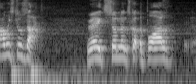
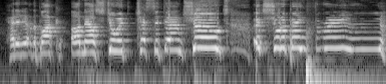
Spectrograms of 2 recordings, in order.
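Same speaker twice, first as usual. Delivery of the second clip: rising to a high, loud yell on the shot; building from excited call-up to a yelled Shoots; excited commentary; 11 semitones higher, 5 dB louder, slower than usual. Real, not acted. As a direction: explode as he shoots. Live chance, shot and miss.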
